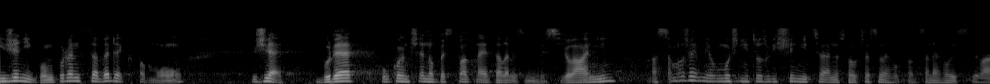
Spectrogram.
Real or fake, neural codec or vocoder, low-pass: fake; codec, 16 kHz in and 24 kHz out, 0.8 kbps, FocalCodec, streaming, 65536 codes; 5.4 kHz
